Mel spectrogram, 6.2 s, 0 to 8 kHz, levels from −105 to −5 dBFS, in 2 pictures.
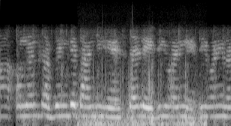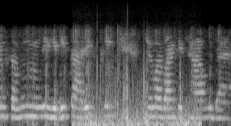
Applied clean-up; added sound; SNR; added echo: none; Wind; 3 dB; reverberation time 0.1 s.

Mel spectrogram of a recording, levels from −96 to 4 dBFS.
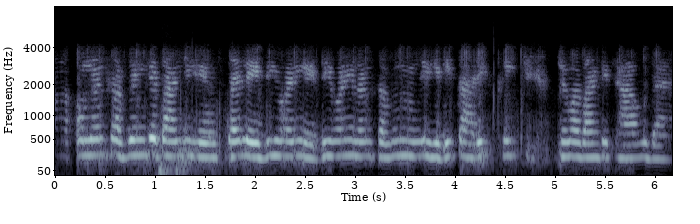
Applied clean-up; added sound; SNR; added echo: neural mask model DeepFilterNet 3.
